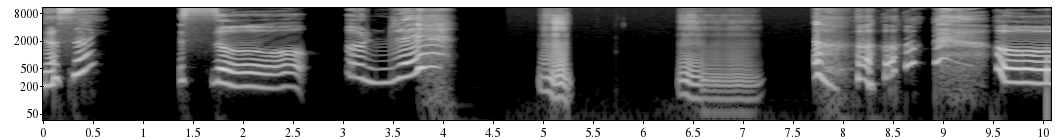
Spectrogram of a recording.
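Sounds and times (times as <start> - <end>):
speech: 0.0 - 0.6, 1.4 - 4.2, 5.0 - 5.4, 7.8 - 8.7, 9.6 - 10.0
voice imitating farting: 5.0 - 5.4, 6.4 - 7.3.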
